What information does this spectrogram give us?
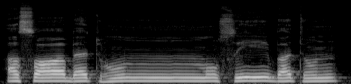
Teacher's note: And then the two memes assimilate.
